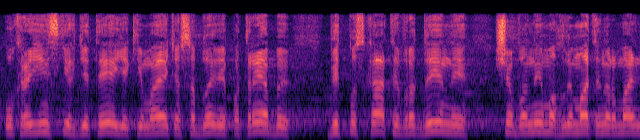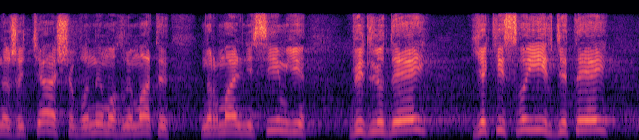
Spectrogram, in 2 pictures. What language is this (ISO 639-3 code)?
ukr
